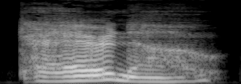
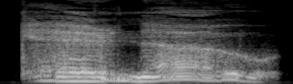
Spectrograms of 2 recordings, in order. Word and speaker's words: Kernow: "Kernow?" "Kernewek?" He imperfectly echoed the Cornish word for the county. Mary shook her head. "Kernow." She repeated, emphasizing the final syllable.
